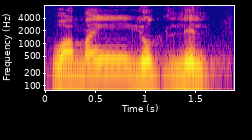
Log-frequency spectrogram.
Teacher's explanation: وَمَن یضلل، من میں نون ساکن ہے، اسے یضلل کی یا کے ساتھ ملائیں گے. یا کی آواز کو غنّے کے ساتھ ادا کریں گے. یہاں پر بھی یرملون کا جو قاعدہ ہے وہ اپلائی ہوگا.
